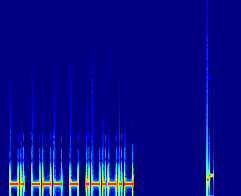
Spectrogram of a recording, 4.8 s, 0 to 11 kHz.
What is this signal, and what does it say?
Morse code, heard as a keyed tone, about 22 wpm, 700 Hz. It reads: NOT.
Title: Sentences from Top 900 Words 22wpm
